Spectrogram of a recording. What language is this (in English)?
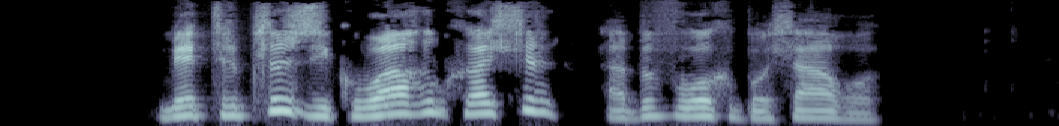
Kabardian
